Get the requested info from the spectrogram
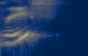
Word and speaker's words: Rhys: Is it Rhys when it's R-H-Y-S? – That's how I've pronounced it.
